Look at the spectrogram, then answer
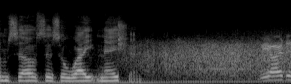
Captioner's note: cheers and applause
